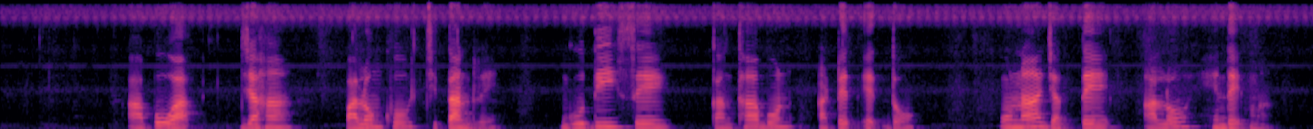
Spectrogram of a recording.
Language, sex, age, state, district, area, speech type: Santali, female, 18-30, West Bengal, Bankura, rural, spontaneous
